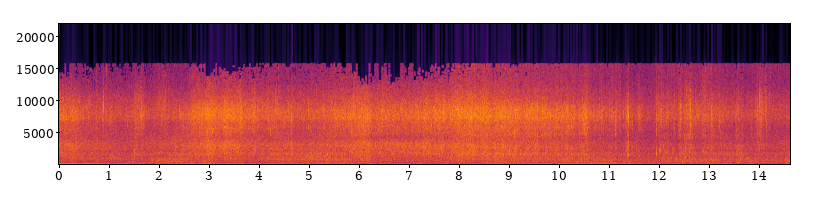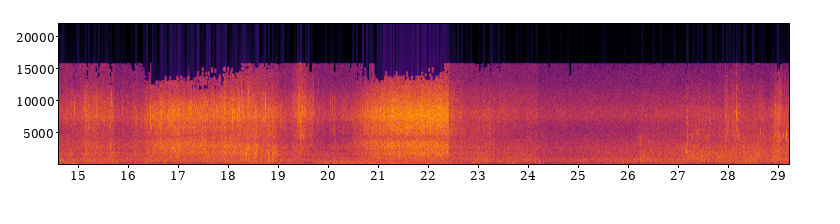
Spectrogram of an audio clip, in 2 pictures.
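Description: Strong wind buffeting the microphone, a steady loud rushing with hissy gusts, over a low rumble that fades over the first few seconds.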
